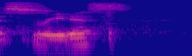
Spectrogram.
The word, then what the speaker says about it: Reedus: It has Norman Reedus. How do you say his name? – Reedus.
